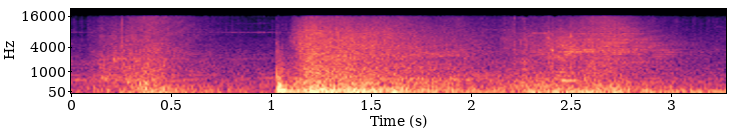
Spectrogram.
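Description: A deep magical whoosh bursts and rumbles away.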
